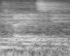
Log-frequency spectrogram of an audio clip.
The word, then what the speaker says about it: Pidhajecky: Well, my name is Pidhajecky. One of the few times you'll hear my last name pronounced.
